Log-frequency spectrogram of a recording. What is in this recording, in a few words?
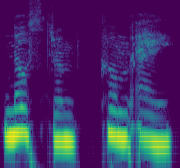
humanoid portrait female; Stellaris; humanoids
